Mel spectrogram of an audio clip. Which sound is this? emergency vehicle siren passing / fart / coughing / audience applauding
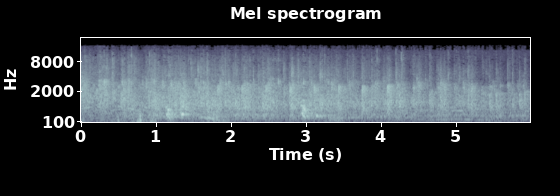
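audience applauding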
